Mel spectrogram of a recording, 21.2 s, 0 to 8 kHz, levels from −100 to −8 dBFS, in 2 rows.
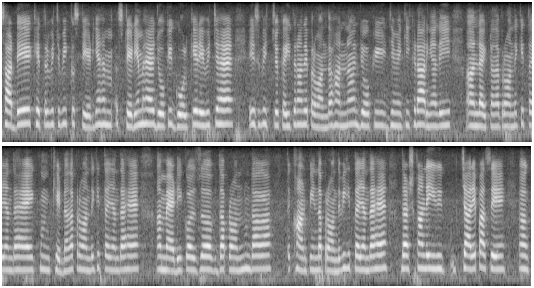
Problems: none marked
